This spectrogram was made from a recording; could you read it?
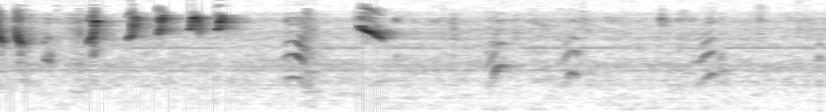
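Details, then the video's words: Long-tailed shrike in full song: a rapid series of bright, high chattering notes, then one sharp downslurred whistle and several softer rising chirps spaced apart. "Burung cendet gacor"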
